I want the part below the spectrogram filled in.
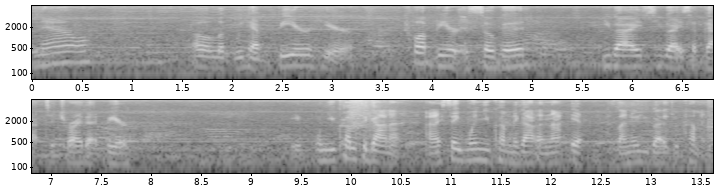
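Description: A middle-aged American woman with a deep voice vlogs her shopping trip on a handheld phone, chatting casually and thinking aloud at a moderate pace with long pauses. She walks supermarket aisles where coolers hum, and the recording carries a noisy background hum.

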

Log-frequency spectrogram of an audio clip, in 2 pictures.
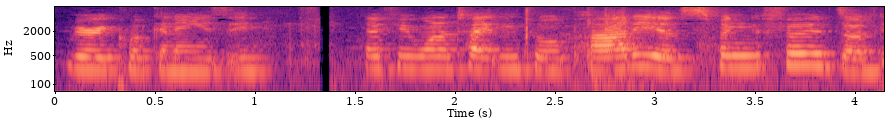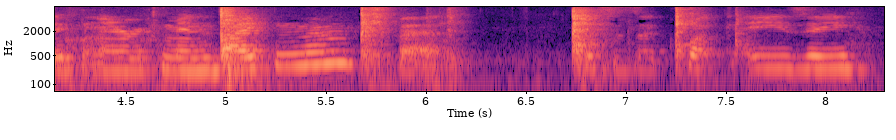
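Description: A twenty-something woman talks a little fast in a slightly high, steady voice while hosting her casual cooking vlog. Chatty, playful and self-mocking, she's filmed up close in a small kitchen at night. Loud clatter of pots, cutlery and dishes runs through the noisy recording.

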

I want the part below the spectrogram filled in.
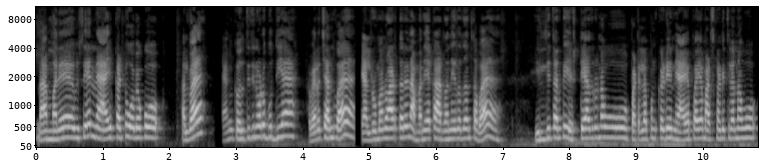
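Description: A blunt village elder, acted by a woman, scolds a younger relative in a village family drama. Her comes out fast and a little high. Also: fairly even intonation, darkish tone, lightly acted. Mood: scolding.

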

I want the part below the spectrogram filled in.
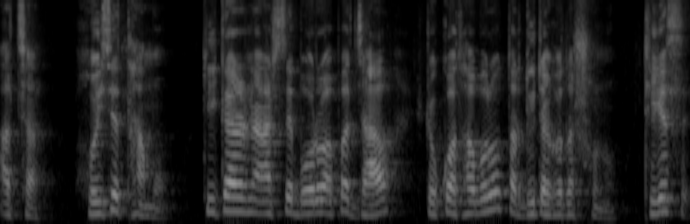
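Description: A woman's voice: lowish voice, quick pace, darkish tone, close to an everyday voice. A woman playing a husband who pleads with his angry wife to treat his sister kindly. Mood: pleading. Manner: pleading and reasoning. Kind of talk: short film acting.

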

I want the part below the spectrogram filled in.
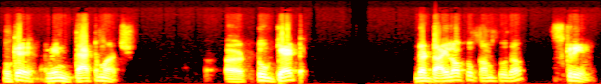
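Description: Speaking at a measured pace in a lowish, slightly rough voice, this middle-aged Indian-accented man presents as an audio expert over a video call. The dry, dull, band-limited sound comes through wired earphones. His delivery is informal and emphatic, full of repeated phrases and direct address to the audience.

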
